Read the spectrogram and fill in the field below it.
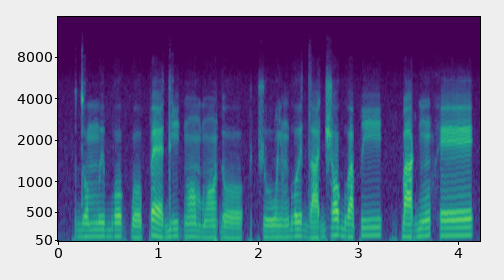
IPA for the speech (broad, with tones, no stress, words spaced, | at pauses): do˧mɨ˧boː˧ k͡po˨pɛ˦˨di˧ɡɔ̃˧ bɔ̃˨ɗo˨ | t͡ʃu˨wĩ˨ ɡʷɨ˧da˨ d͡ʒɔ˦ɡʷa˧pi˦ | k͡pa˧ɡ͡bũ˦ heː˦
